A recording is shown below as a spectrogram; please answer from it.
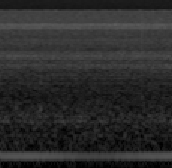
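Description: Near silence: room tone with only a faint steady low hum.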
